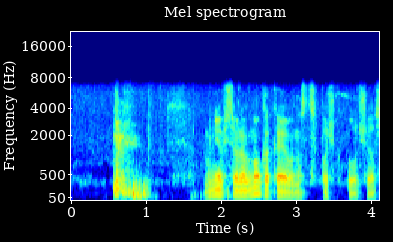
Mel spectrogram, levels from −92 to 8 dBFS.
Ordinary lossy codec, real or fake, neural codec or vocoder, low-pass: Opus, 16 kbps; real; none; 7.2 kHz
